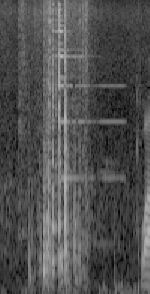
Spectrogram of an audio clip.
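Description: Rigid plastic lid of a dough-ball storage box being lifted off, with a brief clatter of knocks about three-quarters of a second in, followed by a short, high, steady squeak.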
